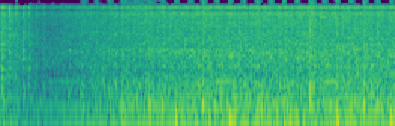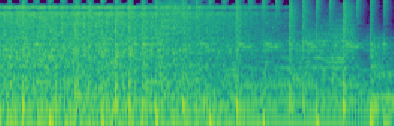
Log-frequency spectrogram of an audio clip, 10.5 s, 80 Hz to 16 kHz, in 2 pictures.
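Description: Freshly rebuilt inline-six engine of a 1952 GMC pickup running steadily with an uneven, pulsing beat just after its first start, with no muffler, sounding like a tractor. Rock music comes in near the end.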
